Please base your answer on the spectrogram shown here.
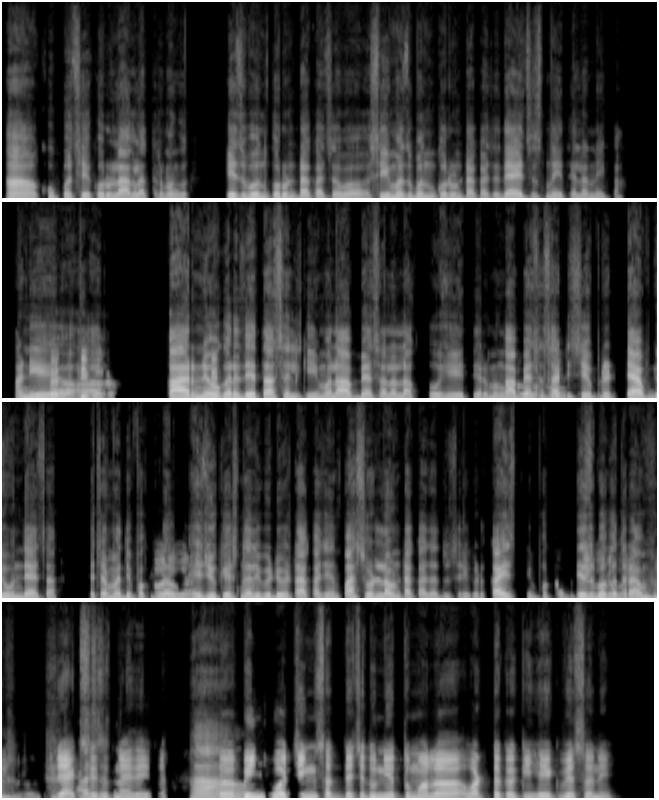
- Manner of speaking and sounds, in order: tapping; laughing while speaking: "अगदी बरोबर"; chuckle; other background noise; in English: "एक्सेसच"; laughing while speaking: "म्हणवं"; in English: "बिंज वॉचिंग"
- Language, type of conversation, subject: Marathi, podcast, सलग भाग पाहण्याबद्दल तुमचे मत काय आहे?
